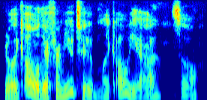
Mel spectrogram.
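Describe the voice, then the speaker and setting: American male radio DJ, mid-pitched, rambling comic banter, casual and profane, recorded very dry. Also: huge pitch swings, normal speed, vocal fry, warm tone, breathy edge, no echo. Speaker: DJ co-hosting a comedy radio show.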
